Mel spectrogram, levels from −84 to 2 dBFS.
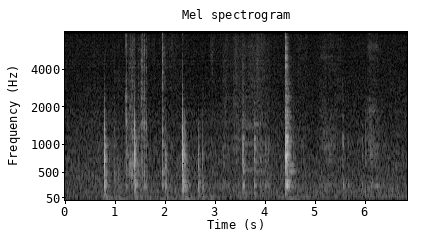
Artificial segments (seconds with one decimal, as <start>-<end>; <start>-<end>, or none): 0.0-4.1; 5.5-6.1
